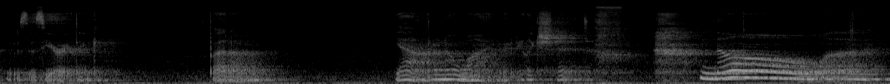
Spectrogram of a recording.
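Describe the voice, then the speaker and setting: A woman streamer chatting softly in ASMR style, often slipping into a breathy whisper, hesitant and sounding unwell. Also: medium pitch. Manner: slow, hesitant, halting, apologetic. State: unwell, queasy. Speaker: live streamer. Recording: very echoey, distant, faint background noise.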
